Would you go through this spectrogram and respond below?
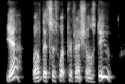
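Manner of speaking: usual speaking voice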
